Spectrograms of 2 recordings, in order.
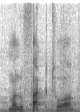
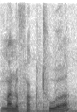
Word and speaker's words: Manufaktor: Also die Betonung ist ganz wichtig. Manufaktor. Nicht Manufaktur. sondern Manufaktor.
